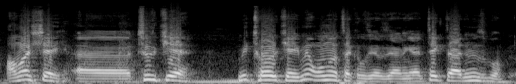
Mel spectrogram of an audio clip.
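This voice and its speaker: A man's voice: a little high, moderate pace, darkish tone, slight background noise. A young man chatting casually as a podcast co-host, teasing and joking with his friend. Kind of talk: casual chat.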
